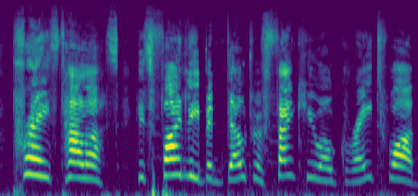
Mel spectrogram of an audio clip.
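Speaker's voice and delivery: loud, slow, fervent street preacher cry; a worshipper's ecstatic shout of praise; zealous preacher. Acted. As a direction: proclaim it like a fanatic giving thanks. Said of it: "the guy who always is worshipped down goes".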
